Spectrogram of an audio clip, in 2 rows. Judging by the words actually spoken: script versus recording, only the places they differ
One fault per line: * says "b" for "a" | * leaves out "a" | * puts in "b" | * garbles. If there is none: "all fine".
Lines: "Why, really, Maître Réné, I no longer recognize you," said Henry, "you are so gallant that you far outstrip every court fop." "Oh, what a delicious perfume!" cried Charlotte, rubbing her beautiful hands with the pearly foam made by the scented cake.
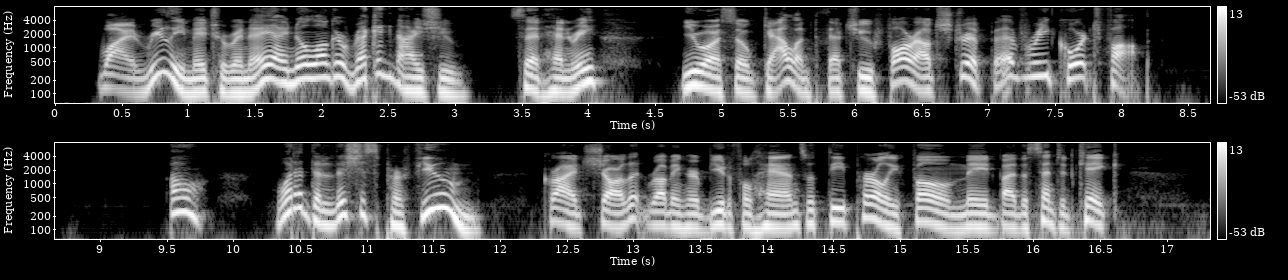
all fine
